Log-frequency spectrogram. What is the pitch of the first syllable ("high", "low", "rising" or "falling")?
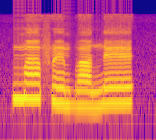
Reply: high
